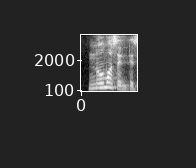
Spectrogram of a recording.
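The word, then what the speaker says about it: pneumosintes: But when you are pronouncing it, Pneumocentis. No. Pneumocentis only. Because P is silent over there.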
